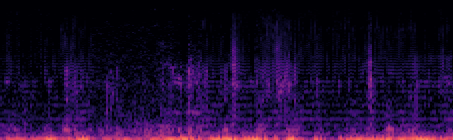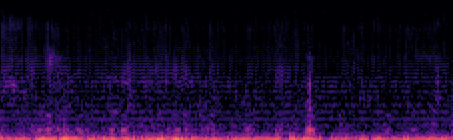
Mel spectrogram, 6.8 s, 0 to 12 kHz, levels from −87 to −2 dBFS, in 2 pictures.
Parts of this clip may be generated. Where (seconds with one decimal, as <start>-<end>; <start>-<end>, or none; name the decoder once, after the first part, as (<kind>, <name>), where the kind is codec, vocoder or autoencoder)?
0.0-0.7 (vocoder, BigVGAN v2); 1.5-6.8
